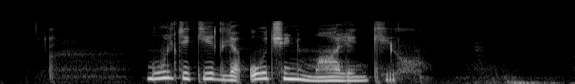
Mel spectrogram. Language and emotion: Russian, neutral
